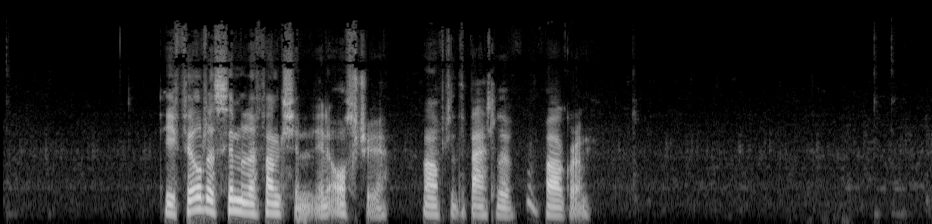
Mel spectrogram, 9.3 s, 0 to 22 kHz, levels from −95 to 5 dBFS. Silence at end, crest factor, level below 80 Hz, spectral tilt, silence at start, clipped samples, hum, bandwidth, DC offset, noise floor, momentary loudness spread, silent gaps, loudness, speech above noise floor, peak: 3.45 s; 22 dB; -60 dBFS; -5 dB/octave; 1.65 s; under 0.1%; none; 15 kHz; under 0.1%; -68 dBFS; 12 LU; none; -21 LUFS; 48 dB; -2 dBFS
